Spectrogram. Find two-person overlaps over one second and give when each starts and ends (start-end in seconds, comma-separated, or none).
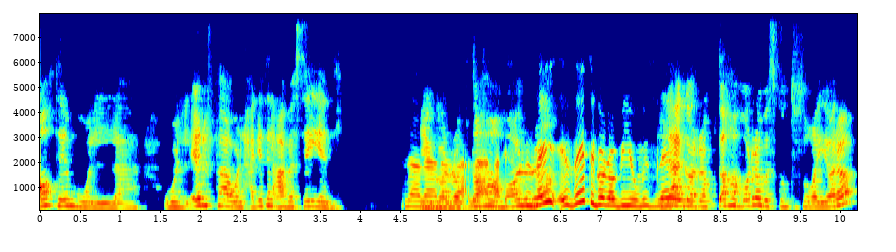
4.7-6.5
